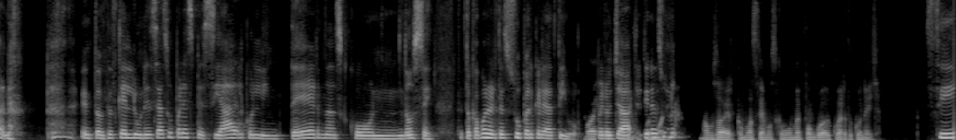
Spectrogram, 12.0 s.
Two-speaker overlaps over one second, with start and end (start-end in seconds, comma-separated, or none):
7.3-8.6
